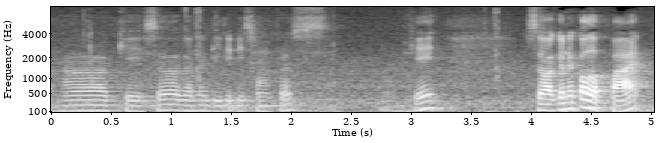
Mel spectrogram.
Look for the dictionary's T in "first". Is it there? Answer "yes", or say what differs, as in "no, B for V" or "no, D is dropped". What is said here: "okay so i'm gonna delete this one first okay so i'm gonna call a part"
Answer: no, T is dropped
